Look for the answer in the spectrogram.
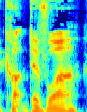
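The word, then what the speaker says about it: Côte d'Ivoire: Is that how you say it? Cote d'Ivoire? – Yeah, the Cote d'Ivoire.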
